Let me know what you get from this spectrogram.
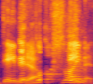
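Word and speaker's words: Demuth: She pronounces it. It's like Damoth.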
